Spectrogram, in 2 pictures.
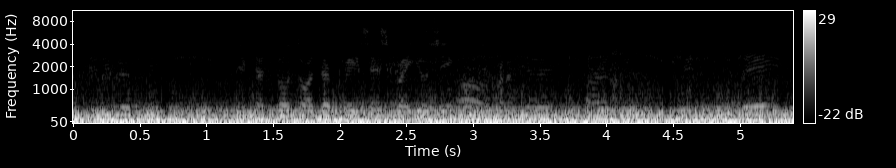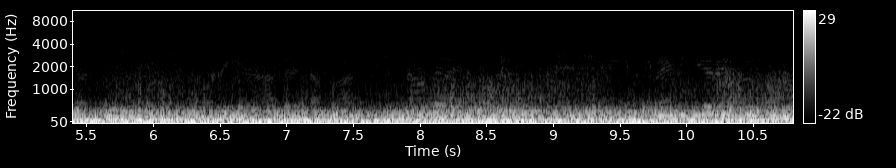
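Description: Wind buffeting the camera microphone in flight under a tandem paraglider: a loud, steady low rumble. Faint, muffled voices come through under it now and then.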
